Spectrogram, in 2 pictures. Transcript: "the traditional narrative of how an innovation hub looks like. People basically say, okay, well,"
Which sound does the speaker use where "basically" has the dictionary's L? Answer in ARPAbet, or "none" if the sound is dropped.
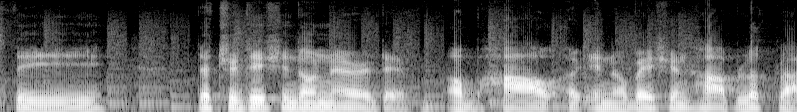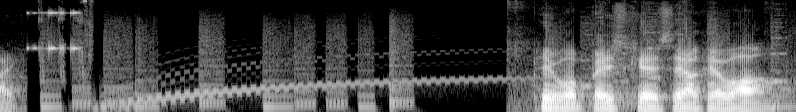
none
